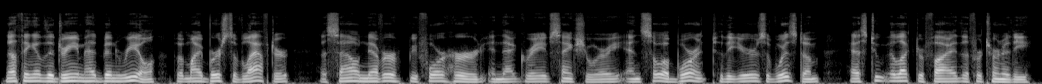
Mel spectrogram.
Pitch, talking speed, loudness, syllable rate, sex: 135 Hz, 195 wpm, -18 LUFS, 5.3 syllables/s, male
